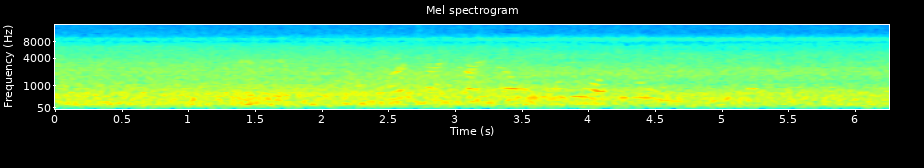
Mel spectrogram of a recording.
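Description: Clear water pouring down a waterfall beside an ancient Shiv temple in Ratnagiri, a close, even, unbroken roar.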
